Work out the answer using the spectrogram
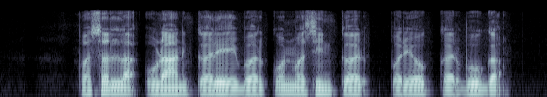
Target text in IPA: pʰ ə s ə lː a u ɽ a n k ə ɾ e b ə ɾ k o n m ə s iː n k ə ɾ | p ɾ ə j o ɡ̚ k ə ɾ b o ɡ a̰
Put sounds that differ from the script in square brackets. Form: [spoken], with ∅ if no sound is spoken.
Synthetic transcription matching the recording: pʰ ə s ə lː a u ɽ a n k ə ɾ e b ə ɾ k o n m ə s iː n k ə ɾ | p ɾ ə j o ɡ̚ k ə ɾ b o ɡ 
